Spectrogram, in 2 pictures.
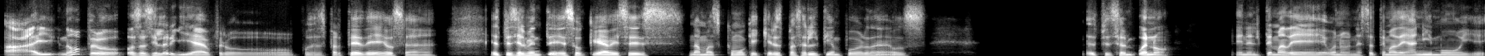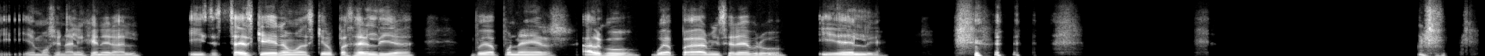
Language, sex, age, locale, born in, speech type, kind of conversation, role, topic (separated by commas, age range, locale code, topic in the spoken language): Spanish, male, 20-24, es-MX, Mexico, conversation, unstructured, none, ¿Qué película recomendarías para levantar el ánimo?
